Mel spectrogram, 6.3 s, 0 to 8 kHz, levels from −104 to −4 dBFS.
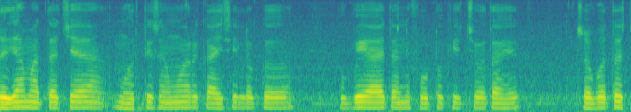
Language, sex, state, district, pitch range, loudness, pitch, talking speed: Marathi, male, Maharashtra, Gondia, 130-140 Hz, -18 LUFS, 140 Hz, 125 wpm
